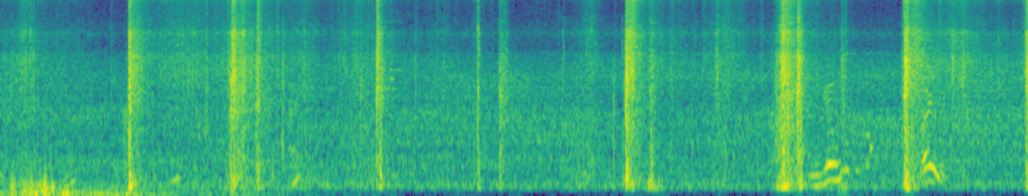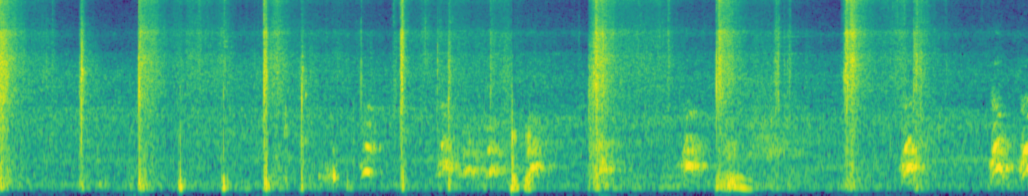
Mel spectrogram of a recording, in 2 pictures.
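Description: Dense vines and brush snapping in sharp, irregular cracks, roughly one a second, as someone works through thick undergrowth.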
